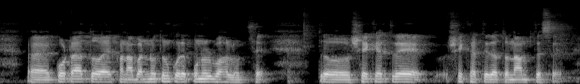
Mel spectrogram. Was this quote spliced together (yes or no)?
no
